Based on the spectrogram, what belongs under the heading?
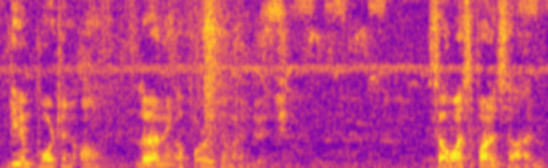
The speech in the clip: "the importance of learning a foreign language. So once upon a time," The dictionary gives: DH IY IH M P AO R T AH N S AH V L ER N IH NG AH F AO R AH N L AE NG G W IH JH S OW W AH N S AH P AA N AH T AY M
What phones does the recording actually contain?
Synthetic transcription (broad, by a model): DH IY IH M P AO R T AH N AH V L ER N IH NG AH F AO R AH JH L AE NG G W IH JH S OW W AH N S AH P AA N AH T AY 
